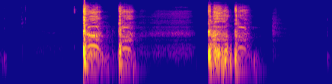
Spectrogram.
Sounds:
Cough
